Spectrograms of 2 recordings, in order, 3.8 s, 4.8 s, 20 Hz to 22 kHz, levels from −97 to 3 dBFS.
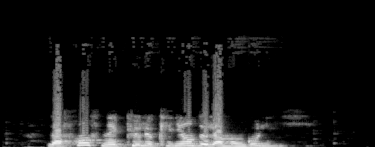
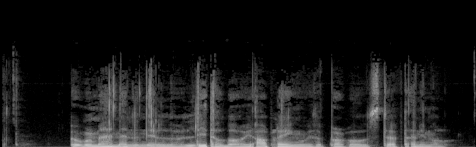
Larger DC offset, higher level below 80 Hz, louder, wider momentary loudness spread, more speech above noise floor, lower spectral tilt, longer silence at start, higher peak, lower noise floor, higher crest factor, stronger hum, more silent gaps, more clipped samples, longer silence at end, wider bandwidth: neither; about the same, -56 dBFS vs -52 dBFS; first, -13 LUFS vs -28 LUFS; about the same, 9 LU vs 8 LU; first, 54 dB vs 41 dB; about the same, -5.5 dB/octave vs -6.5 dB/octave; second, 0.5 s vs 0.7 s; first, 0 dBFS vs -10 dBFS; about the same, -67 dBFS vs -68 dBFS; about the same, 14 dB vs 18 dB; neither; neither; neither; first, 0.95 s vs 0.3 s; about the same, 13 kHz vs 12.5 kHz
